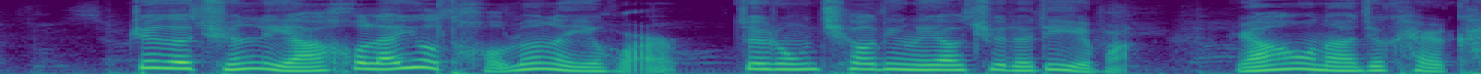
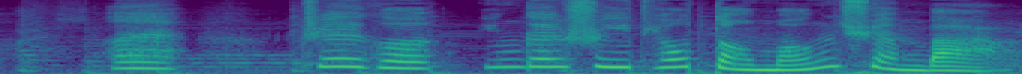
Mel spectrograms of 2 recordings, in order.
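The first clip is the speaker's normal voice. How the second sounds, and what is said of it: Quiet, hushed child-like aside. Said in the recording (Chinese): “小声的跟旁边的小伙伴说”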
